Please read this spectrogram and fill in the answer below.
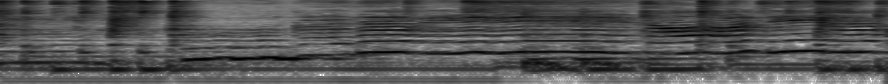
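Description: A woman singing into a microphone over an instrumental backing track, her voice rising about a second in and then holding one long wavering note over a steady beat.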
